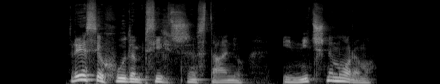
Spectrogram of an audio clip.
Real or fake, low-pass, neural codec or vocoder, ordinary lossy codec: real; none; none; none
